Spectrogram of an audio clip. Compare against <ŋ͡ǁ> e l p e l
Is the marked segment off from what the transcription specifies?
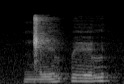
no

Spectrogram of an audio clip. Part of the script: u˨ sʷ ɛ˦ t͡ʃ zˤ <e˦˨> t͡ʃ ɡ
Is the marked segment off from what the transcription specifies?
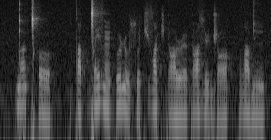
yes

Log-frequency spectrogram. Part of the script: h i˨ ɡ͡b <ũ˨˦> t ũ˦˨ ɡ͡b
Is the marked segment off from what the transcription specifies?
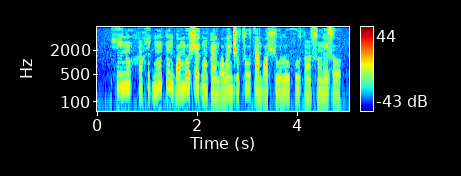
no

